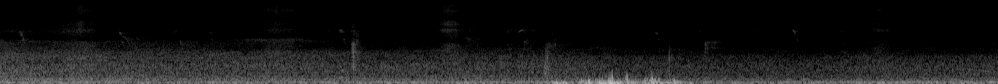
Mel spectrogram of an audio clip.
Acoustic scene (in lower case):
street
